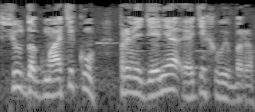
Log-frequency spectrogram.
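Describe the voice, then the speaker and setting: Over noticeable background noise, a man speaks very slowly with lively intonation. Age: old. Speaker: self-described scientist and mathematician. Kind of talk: interview. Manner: hesitant, with frequent filler sounds.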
